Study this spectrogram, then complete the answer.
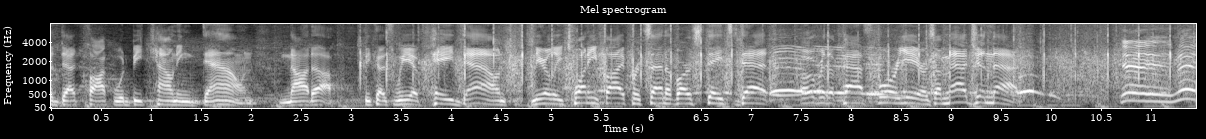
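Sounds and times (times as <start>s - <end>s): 
speech: 0.0s - 11.4s
audience applause at a speech: 3.2s - 11.4s.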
